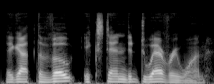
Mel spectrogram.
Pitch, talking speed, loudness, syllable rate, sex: 115 Hz, 195 wpm, -17 LUFS, 6.4 syllables/s, male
